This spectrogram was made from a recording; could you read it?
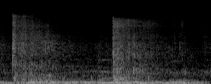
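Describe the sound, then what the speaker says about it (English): Explosions in the Minecraft video game: two loud booming blasts about a second apart, each a sharp broadband burst that decays into a rumbling tail over steady low background noise. "I hear explosions, and people are dying."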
